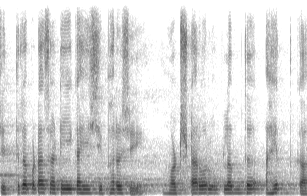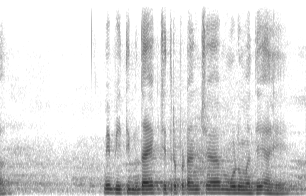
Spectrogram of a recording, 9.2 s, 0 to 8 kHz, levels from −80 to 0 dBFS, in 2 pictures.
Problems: constant background noise, continuous background conversations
